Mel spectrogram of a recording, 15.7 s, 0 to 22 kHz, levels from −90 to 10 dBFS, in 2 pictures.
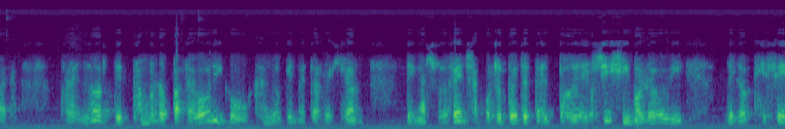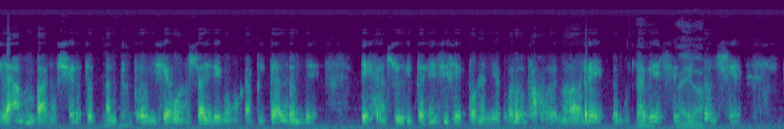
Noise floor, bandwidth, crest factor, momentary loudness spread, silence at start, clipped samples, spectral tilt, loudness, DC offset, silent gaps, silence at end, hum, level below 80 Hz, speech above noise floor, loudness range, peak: -46 dBFS; 16 kHz; 20 dB; 12 LU; 0 s; under 0.1%; -6.5 dB/octave; -25 LUFS; under 0.1%; none; 0.1 s; none; -54 dBFS; 21 dB; 3 LU; -4 dBFS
